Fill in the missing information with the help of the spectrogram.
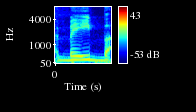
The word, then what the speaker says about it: Babe: La Righteous Baby, che insomma Babe, anzi dovrebbe essere la pronuncia probabilmente, sì.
